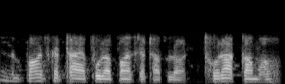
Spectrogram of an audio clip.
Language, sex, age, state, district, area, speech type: Hindi, male, 18-30, Bihar, Begusarai, rural, conversation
